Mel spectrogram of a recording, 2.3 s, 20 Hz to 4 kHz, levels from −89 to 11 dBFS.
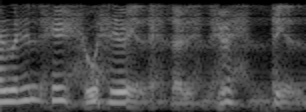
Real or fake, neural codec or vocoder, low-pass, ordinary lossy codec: fake; codec, 16 kHz, 0.5 kbps, FreqCodec, larger model; 3.6 kHz; none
